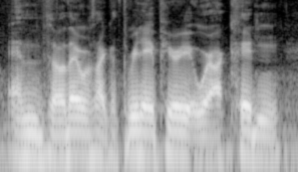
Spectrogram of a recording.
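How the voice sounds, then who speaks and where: Deep-voiced young man telling a story. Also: fast, a little hiss or hum. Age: young adult. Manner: animated, laughing retelling with many fillers. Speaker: guest. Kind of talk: casual storytelling interview.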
